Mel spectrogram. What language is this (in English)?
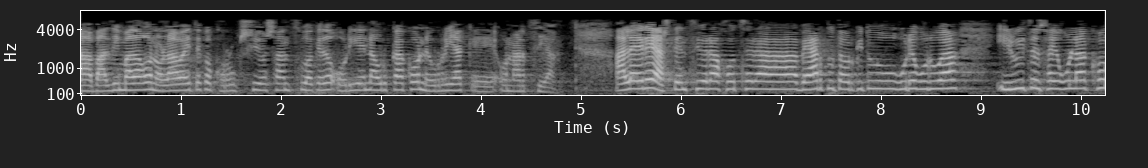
Basque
